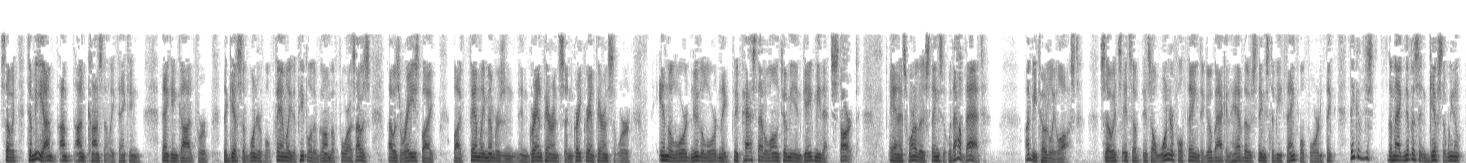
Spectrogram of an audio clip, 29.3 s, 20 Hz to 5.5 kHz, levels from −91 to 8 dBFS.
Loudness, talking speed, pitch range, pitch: -21 LUFS, 210 wpm, 100-120 Hz, 110 Hz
